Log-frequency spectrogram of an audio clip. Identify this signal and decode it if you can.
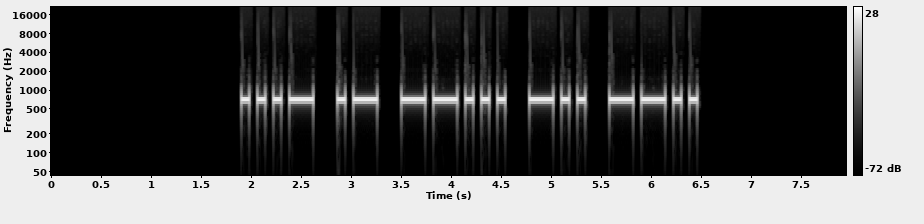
Morse code, heard as a keyed tone, about 15 wpm, 700 Hz. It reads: VA7DZ
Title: DXCC-100 Call Signs - 5 Characters - 15wpm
